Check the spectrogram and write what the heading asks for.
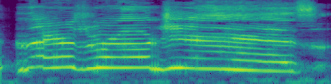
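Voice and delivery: a high wail; wailing friend. Retold or imitated. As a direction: wail it in a put-on girly voice.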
